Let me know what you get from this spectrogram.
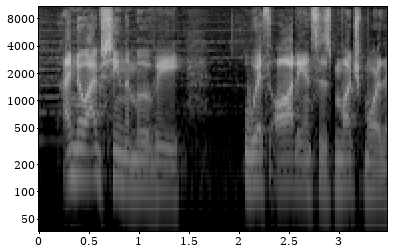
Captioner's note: none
